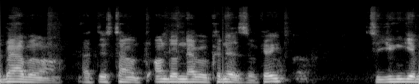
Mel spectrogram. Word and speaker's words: Nebuchadnezzar: He was also one of the captives which the book Nebuchadnezzar. Hold on, it's pronounced Nebuchadnezzar.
